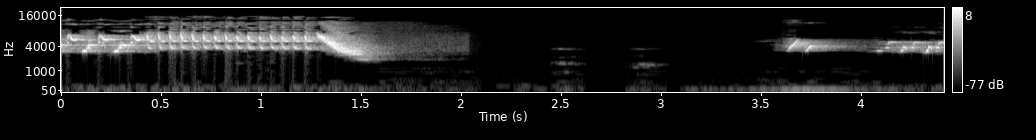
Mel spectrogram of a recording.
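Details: European goldfinch hybrid singing: a fast, bright, twittering trill of repeated high notes ending in a downward slur, then silence and two short chirpy bursts. No other sounds.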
